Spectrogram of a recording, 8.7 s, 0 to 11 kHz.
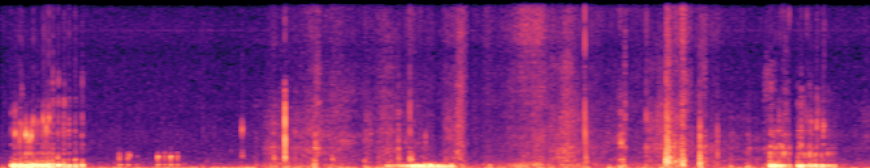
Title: My stomach growling at 6:45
